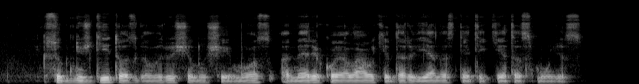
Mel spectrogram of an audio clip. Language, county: Lithuanian, Kaunas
